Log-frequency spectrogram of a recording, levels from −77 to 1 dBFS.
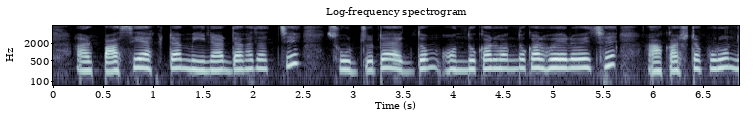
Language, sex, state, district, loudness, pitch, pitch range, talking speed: Bengali, female, West Bengal, Kolkata, -17 LUFS, 265 Hz, 240-280 Hz, 130 wpm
